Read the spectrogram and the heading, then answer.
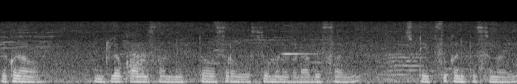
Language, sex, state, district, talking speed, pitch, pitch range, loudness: Telugu, male, Andhra Pradesh, Srikakulam, 105 wpm, 125 Hz, 120-130 Hz, -18 LUFS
